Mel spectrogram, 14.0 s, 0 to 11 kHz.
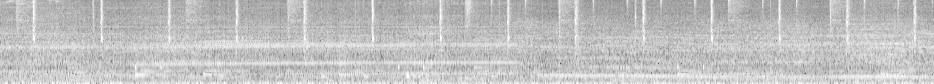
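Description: Yamaha R6 sport bike's inline-four engine running steadily at cruising speed, with wind rushing over the camera microphone. Background music with a regular beat plays over it.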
